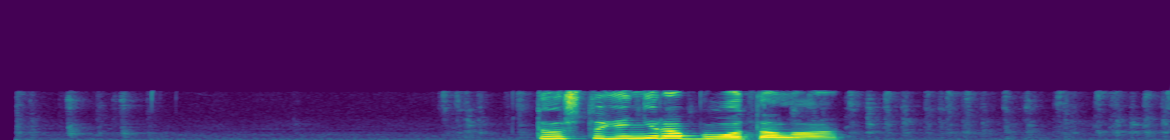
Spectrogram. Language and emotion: Russian, sad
